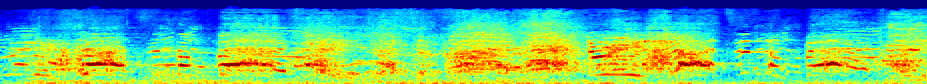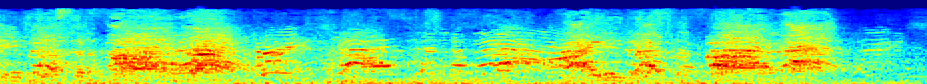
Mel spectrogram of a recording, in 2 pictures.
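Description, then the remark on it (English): A large protest crowd in Pittsburgh, people demanding answers from authorities, chants and shouts together in loud, rhythmic bursts, many voices rising and falling over a steady roar of massed noise with no pauses. “Since the shooting, there have been protests in Pittsburgh, with protesters shutting down a highway this weekend and people demanding answers from authorities.”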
